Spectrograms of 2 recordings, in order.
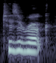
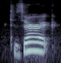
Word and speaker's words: Tizheruk: this week a um there's a couple different pronunciations i found i heard tizzarook i heard to zurich and a few more i'm gonna work with uh tisaruk this week but if i'm wrong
